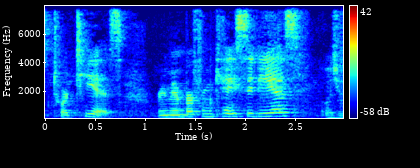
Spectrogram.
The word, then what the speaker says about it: tortillas: to say the word remember that that double-l makes the yuck sound it's not tortillas it's tortillas remember from quesadillas it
